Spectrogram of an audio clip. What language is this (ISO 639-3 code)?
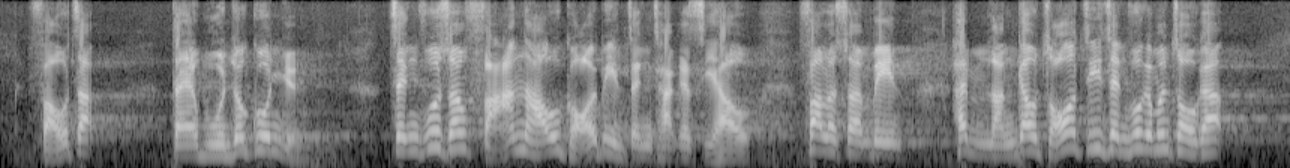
yue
